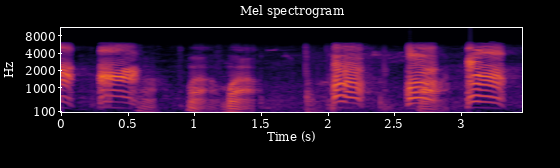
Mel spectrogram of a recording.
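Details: Rook calling while playing with a feather and flower: harsh, nasal caws in short bursts, some drawn out and others clipped, with pauses between them.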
